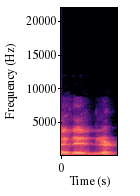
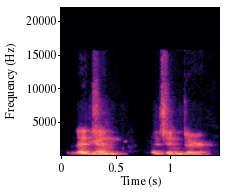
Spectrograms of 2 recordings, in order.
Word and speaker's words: Legendre: then you have like how do you say Legendre transform? Legendre. I think I'm saying it wrong. It's French, so I was saying Legendre.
